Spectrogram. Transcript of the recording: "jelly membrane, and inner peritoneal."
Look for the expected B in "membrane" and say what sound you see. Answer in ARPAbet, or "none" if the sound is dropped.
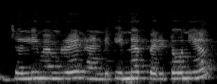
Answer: none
